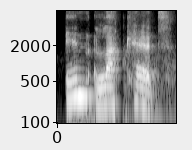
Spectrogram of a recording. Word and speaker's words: In Lak'ech: In Lak'ech is a greeting, a Mayan greeting. It's spelled I-N, capital L-A-K hyphen E-C-H, in Lak'ech.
